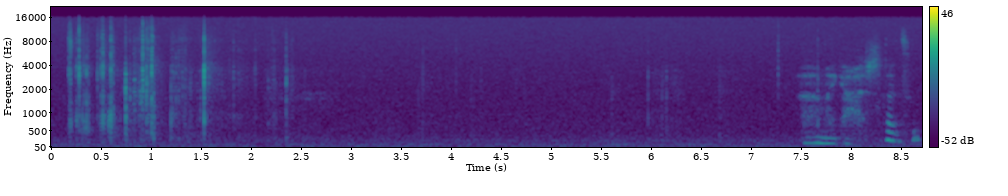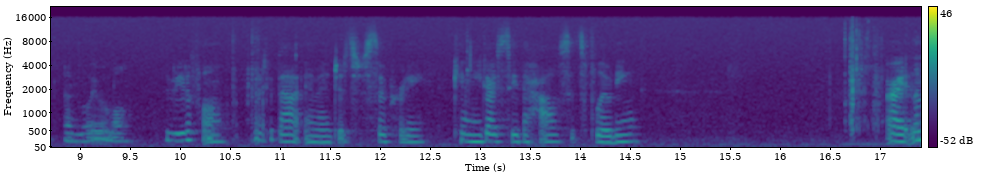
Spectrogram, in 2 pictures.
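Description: Cards rustle and flick softly as they are handled.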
